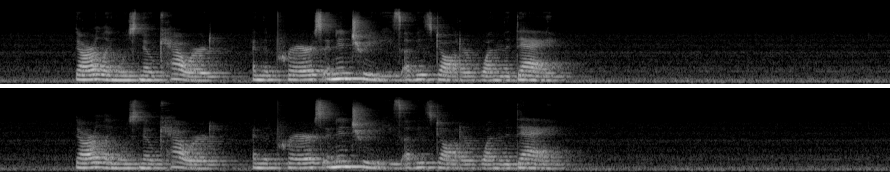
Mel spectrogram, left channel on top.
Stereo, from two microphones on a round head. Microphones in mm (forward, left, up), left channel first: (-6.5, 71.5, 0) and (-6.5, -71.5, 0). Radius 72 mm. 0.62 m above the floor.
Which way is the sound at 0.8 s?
25° left (ahead or behind).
